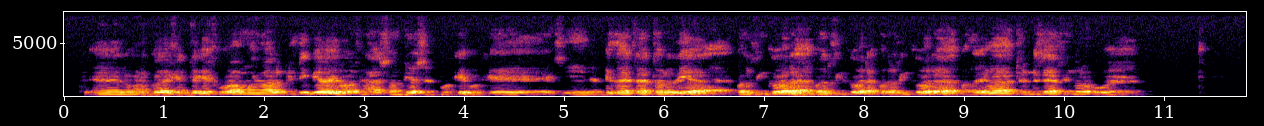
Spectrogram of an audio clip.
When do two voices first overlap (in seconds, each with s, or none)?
none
